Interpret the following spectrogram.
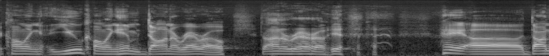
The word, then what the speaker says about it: Irrera: Irrera.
